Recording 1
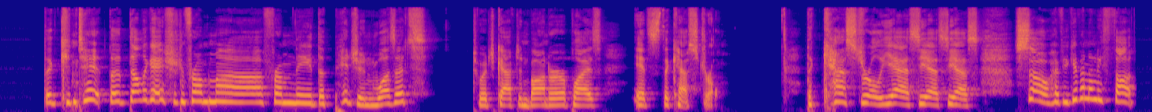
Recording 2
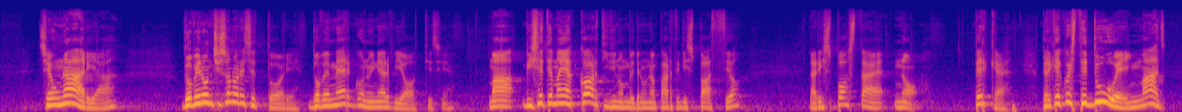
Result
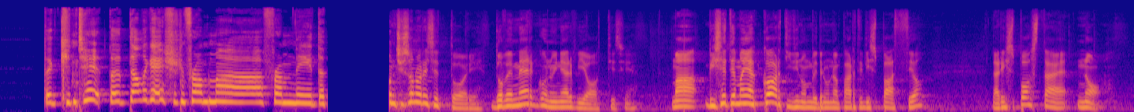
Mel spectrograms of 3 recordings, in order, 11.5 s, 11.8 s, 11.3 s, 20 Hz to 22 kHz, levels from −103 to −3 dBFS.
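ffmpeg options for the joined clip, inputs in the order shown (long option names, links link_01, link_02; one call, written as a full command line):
ffmpeg -i cue0.wav -i cue1.wav -filter_complex "[0:a]apad=whole_dur=11.34,atrim=end=11.34,asplit=2[link_01][link_02];[link_01]atrim=end=3.27,asetpts=PTS-STARTPTS,afade=type=out:start_time=3.266:duration=0.004:curve=hsin[link_03];[link_02]atrim=start=3.27:end=3.89,asetpts=PTS-STARTPTS,volume=0[link_04];[1:a]atrim=start=2.06:end=9.51,asetpts=PTS-STARTPTS,afade=type=in:duration=0.004:curve=hsin[link_05];[link_03][link_04][link_05]concat=n=3:v=0:a=1" out.wav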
